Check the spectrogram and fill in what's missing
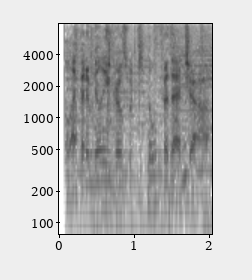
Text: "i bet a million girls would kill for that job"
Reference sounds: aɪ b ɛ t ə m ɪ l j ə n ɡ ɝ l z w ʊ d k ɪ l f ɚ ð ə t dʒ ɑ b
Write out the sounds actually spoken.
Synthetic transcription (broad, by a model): aɪ b ɛ t ə m ɪ l j ə n ɡ ɝ l z w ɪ d k ɪ l f ɚ ð ə t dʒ ɑ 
